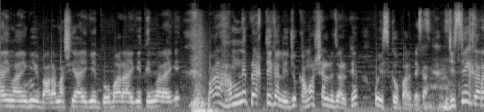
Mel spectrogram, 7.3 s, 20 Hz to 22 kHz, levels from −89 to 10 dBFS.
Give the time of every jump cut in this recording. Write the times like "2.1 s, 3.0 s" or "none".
none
